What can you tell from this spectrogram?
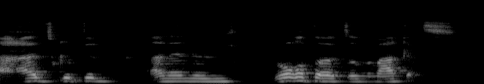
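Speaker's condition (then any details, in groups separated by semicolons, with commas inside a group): Cerebral palsy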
